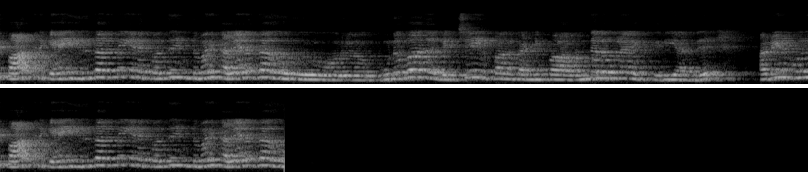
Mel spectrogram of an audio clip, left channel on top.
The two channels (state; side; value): drops out; right; at 2.9 s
